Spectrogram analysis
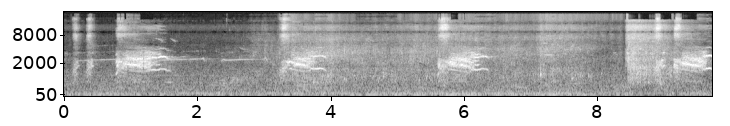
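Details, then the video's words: Near a farm, squirrels bark in a buzzing, grating voice, four harsh calls spaced roughly two and a half seconds apart, each sliding downward, with faint clicks and low outdoor rumble. "Adventurous squirrel sounds//Squirrel barking calls// Squirrel noises// Squirrel buzzing sounds"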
